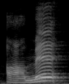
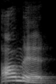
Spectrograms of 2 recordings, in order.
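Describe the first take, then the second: First: The second syllable ends on a high pitch. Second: The second syllable ends on a low pitch. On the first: It means candy. "where me ends on a higher note" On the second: It means rain. "where me ends on a lower note"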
